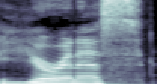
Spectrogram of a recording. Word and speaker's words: Uranus: is the correct pronunciation Uranus like you're on us and it means heavens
